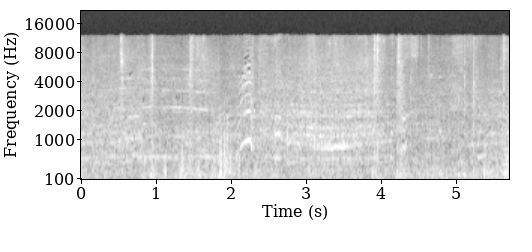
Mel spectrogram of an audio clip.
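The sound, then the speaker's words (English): Amusement park ride in motion, a big looping ride with a caged seat, gives a loud, steady mechanical rumble and rushing wind throughout, with voices over the din. “Okay, we're like going, we've gone upside down like a million times now.”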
